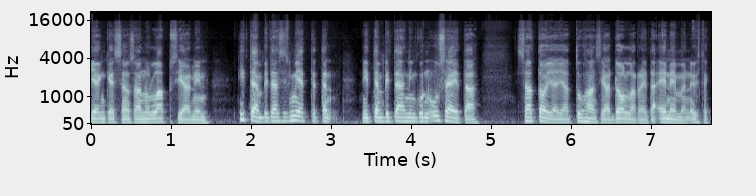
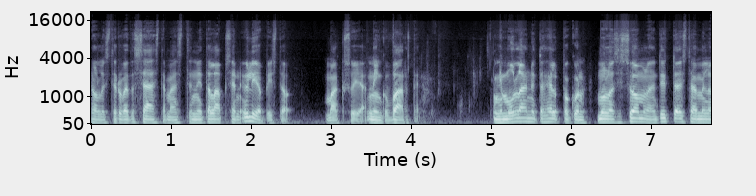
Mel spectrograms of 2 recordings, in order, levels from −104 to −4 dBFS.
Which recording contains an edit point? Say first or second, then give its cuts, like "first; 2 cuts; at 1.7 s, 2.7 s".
second; 2 cuts; at 3.4 s, 6.2 s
